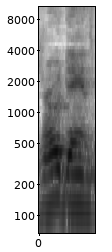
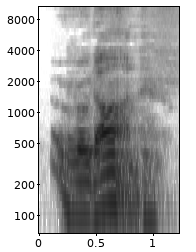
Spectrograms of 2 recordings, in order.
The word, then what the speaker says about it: Rodan: of pteranodon and um in japan it is called um uh rhodan and um so they took the r a from pteranodon and d-o-n at the end is for rhodan so basically here we we say rodan and over there in japan they pronounce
